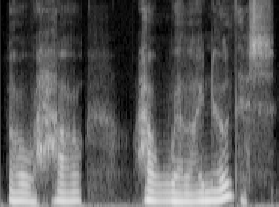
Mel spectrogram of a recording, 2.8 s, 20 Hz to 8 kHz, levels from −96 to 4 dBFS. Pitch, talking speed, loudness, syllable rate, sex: 125 Hz, 130 wpm, -15 LUFS, 3.1 syllables/s, male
